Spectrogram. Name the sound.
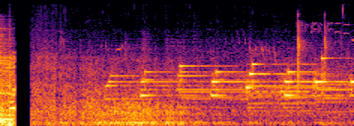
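rain falling outside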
